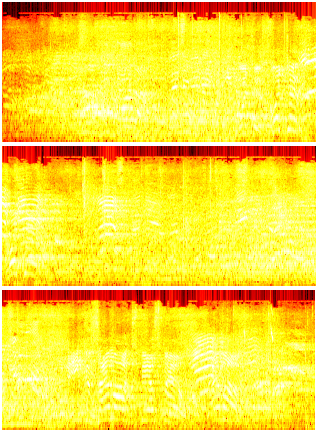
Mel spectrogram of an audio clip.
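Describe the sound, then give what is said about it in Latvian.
A crowd fills a dodgeball game court with loud, dense atmosphere: overlapping chatter, shouts and excited voices stay constant throughout. “paklausīsimies, kāda noskaņa valdos tautas bumbas spēles laukuma.”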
